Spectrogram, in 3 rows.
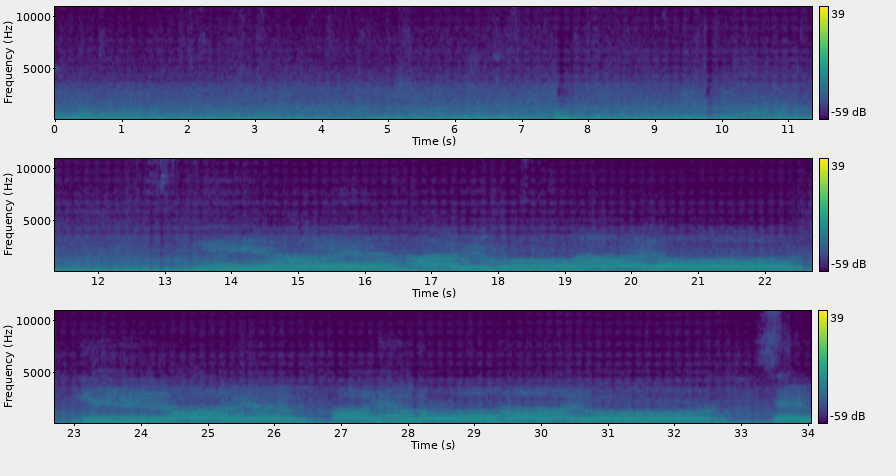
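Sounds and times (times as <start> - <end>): steady low hum: 0.0 - 34.0
choir singing: 13.4 - 32.8, 33.4 - 34.0.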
